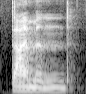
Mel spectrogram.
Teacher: then the O is basically awah here so almost no vow I'm going to go right from my M sound to my n Diamond M so I'll write with no vowel um the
